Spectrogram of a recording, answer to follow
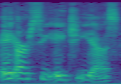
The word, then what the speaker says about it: Arches: watercolorists use arches paper a r c hes it's actually pronounced Arch but in America we call it arches and um if you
